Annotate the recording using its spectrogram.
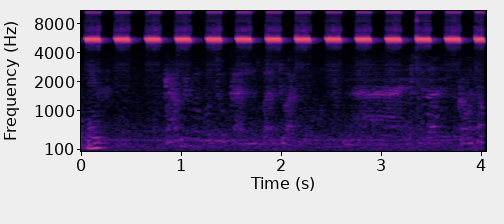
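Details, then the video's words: Jangkrik jeliteng, a Javanese field cricket captured in a rice field and known for its loud call, gives crisp high-pitched chirps at a regular pace of about three per second, with little else audible. "SUARA JANGKRIK PENGUSIR TIKUS SUARA ASLI"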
